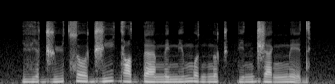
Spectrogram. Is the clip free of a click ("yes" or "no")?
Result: yes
